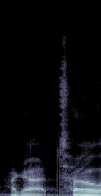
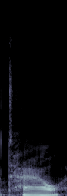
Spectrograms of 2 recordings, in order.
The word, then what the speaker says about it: Tao: Next up on my playlist here, I got Toe of Lucy, or Tao of Lucy, depending on how you pronounce T-A-O.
